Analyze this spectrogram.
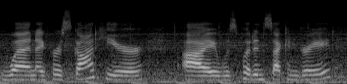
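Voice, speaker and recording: Music plays in the background as a woman speaks with a Miami accent. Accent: Miami American English. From Miami, Florida (born in Nicaragua, moved at seven). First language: Spanish. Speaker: local politician and attorney. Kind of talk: interview. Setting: gelato shop.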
